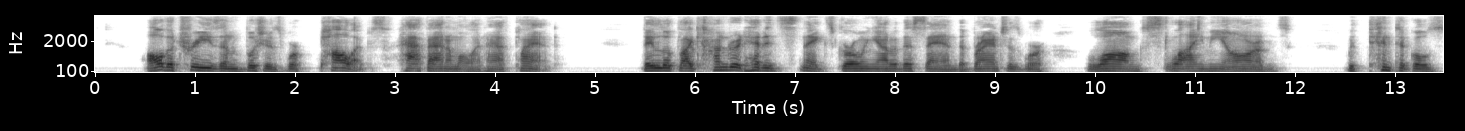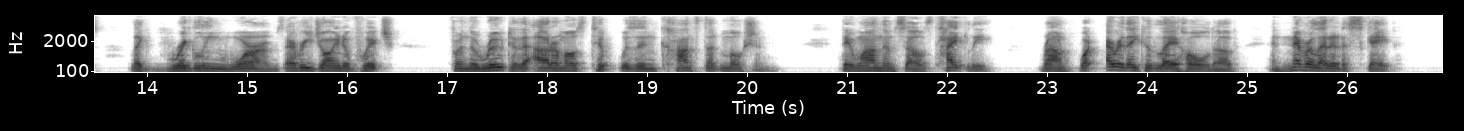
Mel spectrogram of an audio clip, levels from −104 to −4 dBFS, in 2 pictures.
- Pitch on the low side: Yes, low, 120 Hz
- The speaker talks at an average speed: Yes, average, 145 wpm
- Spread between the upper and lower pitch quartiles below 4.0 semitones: Yes, average, 2.9 semitones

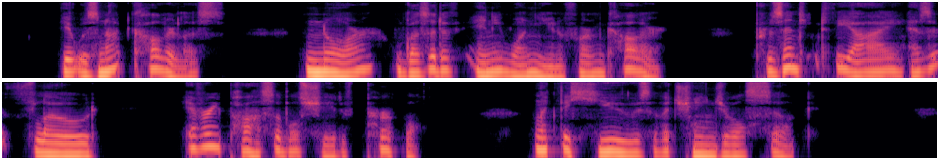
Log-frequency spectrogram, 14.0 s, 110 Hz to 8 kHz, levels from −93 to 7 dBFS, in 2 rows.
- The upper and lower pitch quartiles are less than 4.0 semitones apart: No, average, 4.3 semitones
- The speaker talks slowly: Yes, slow, 130 wpm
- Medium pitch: Yes, medium, 150 Hz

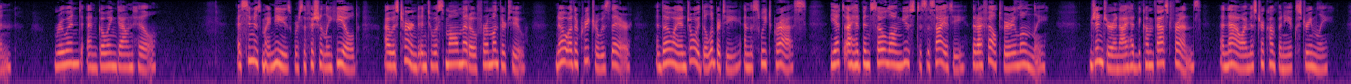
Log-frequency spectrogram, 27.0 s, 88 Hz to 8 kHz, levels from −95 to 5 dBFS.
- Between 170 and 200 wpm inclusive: No, average, 150 wpm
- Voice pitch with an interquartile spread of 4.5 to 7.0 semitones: No, average, 3.0 semitones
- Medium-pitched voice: No, high, 235 Hz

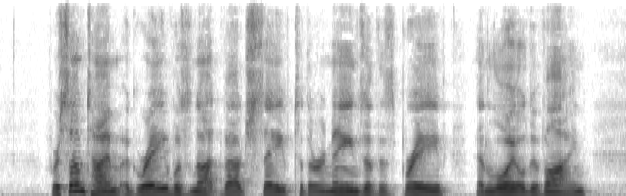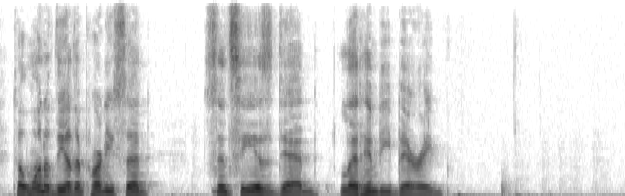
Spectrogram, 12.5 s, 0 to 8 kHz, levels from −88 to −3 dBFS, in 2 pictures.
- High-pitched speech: No, low, 135 Hz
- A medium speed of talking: Yes, average, 155 wpm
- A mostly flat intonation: No, average, 3.7 semitones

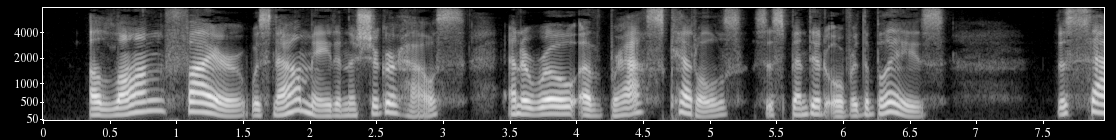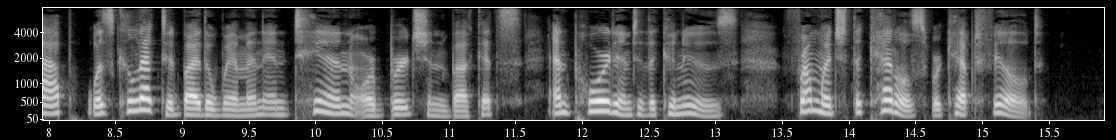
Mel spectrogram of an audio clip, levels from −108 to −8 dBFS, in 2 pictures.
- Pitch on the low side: No, medium, 185 Hz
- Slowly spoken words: No, average, 165 wpm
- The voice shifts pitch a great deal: Yes, wide, 6.2 semitones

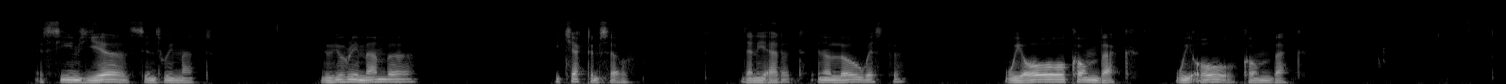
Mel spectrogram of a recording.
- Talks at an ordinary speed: No, slow, 110 wpm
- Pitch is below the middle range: Yes, low, 100 Hz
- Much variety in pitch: No, narrow, 2.4 semitones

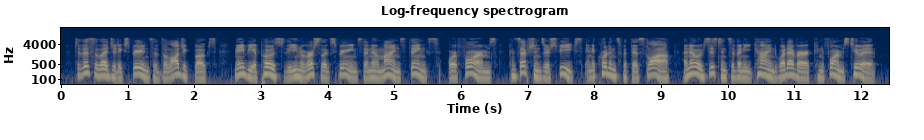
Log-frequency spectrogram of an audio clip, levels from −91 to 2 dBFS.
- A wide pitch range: Yes, wide, 6.2 semitones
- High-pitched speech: No, low, 135 Hz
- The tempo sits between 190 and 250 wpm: Yes, average, 200 wpm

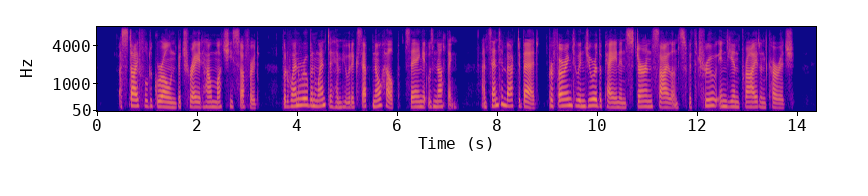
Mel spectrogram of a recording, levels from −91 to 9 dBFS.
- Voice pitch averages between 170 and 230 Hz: Yes, medium, 185 Hz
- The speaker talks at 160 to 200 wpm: Yes, average, 180 wpm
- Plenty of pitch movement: No, average, 3.3 semitones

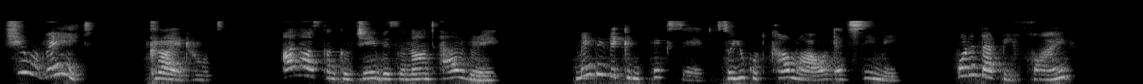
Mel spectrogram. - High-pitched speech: Yes, very high, 270 Hz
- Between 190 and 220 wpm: No, average, 145 wpm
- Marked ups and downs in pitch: Yes, wide, 6.6 semitones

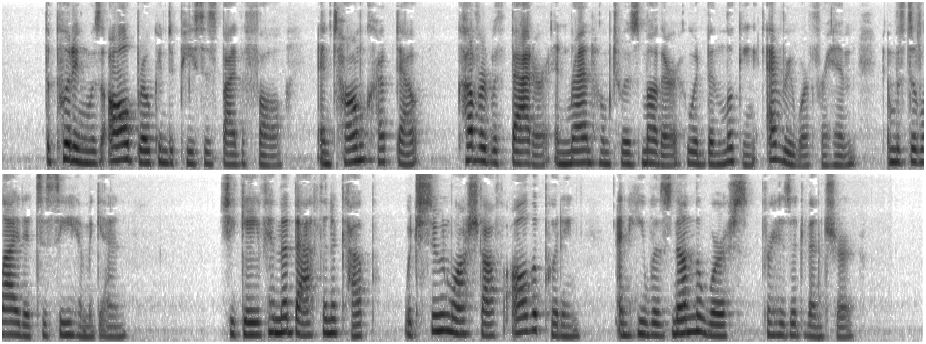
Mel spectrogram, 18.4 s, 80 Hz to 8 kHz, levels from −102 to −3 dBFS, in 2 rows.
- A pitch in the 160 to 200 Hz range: No, high, 210 Hz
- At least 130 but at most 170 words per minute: No, average, 200 wpm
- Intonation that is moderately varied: Yes, average, 3.0 semitones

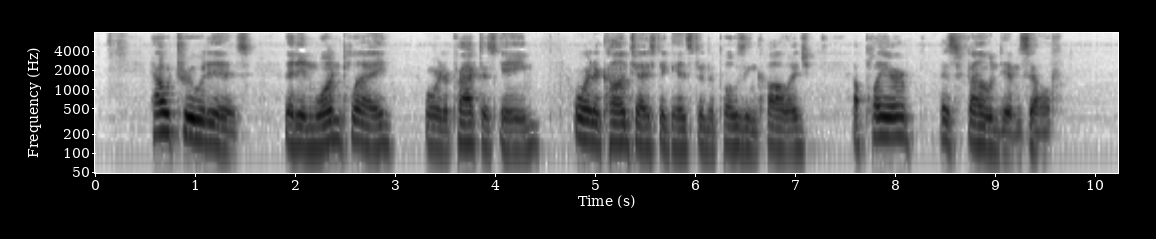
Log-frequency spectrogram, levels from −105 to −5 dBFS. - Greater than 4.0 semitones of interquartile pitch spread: Yes, average, 4.4 semitones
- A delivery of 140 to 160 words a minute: Yes, average, 150 wpm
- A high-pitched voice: No, low, 135 Hz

